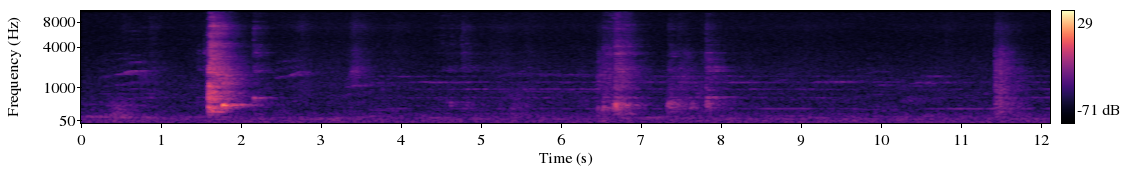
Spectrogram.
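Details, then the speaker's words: Nurse-guided deep breathing and effective cough for a patient having difficulty coughing up secretions, after drinking warm water: quiet breaths, then a strong single cough and softer coughs; patient then feels relieved. Nursing skills demonstration. "Baik Bu, saya sudah melakukan tindakan nafas dalam dan batuk efektif."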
